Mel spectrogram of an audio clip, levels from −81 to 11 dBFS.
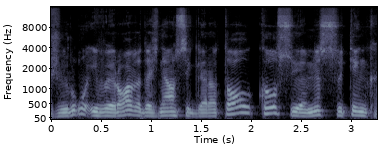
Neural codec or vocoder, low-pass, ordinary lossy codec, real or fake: none; 14.4 kHz; Opus, 16 kbps; real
